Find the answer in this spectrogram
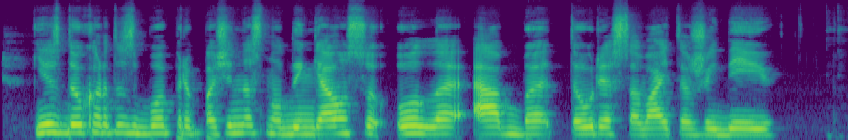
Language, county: Lithuanian, Kaunas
